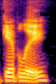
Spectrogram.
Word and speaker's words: Ghibli: It's Ghibli is the correct pronunciation, but nobody says it. Really? Really. There's actually like a reason for it or whatever, but it doesn't hurt anybody to pronounce it Ghibli.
